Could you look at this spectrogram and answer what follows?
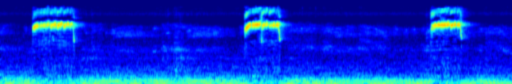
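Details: Companion-calling blue-crowned hanging parrot: three sharp, high, thin whistled notes, each under half a second, spaced roughly two seconds apart, with low background hum.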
